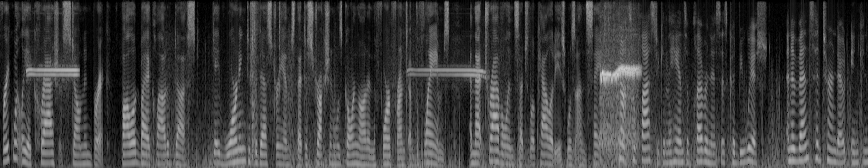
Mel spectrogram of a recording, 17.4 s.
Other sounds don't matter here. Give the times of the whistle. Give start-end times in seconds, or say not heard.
0.5-1.6, 8.2-9.7, 11.9-12.8.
